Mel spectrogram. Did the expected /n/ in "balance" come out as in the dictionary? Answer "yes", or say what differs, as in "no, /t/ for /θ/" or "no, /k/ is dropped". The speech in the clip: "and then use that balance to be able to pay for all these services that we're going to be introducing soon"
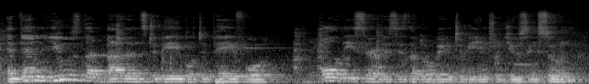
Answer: yes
